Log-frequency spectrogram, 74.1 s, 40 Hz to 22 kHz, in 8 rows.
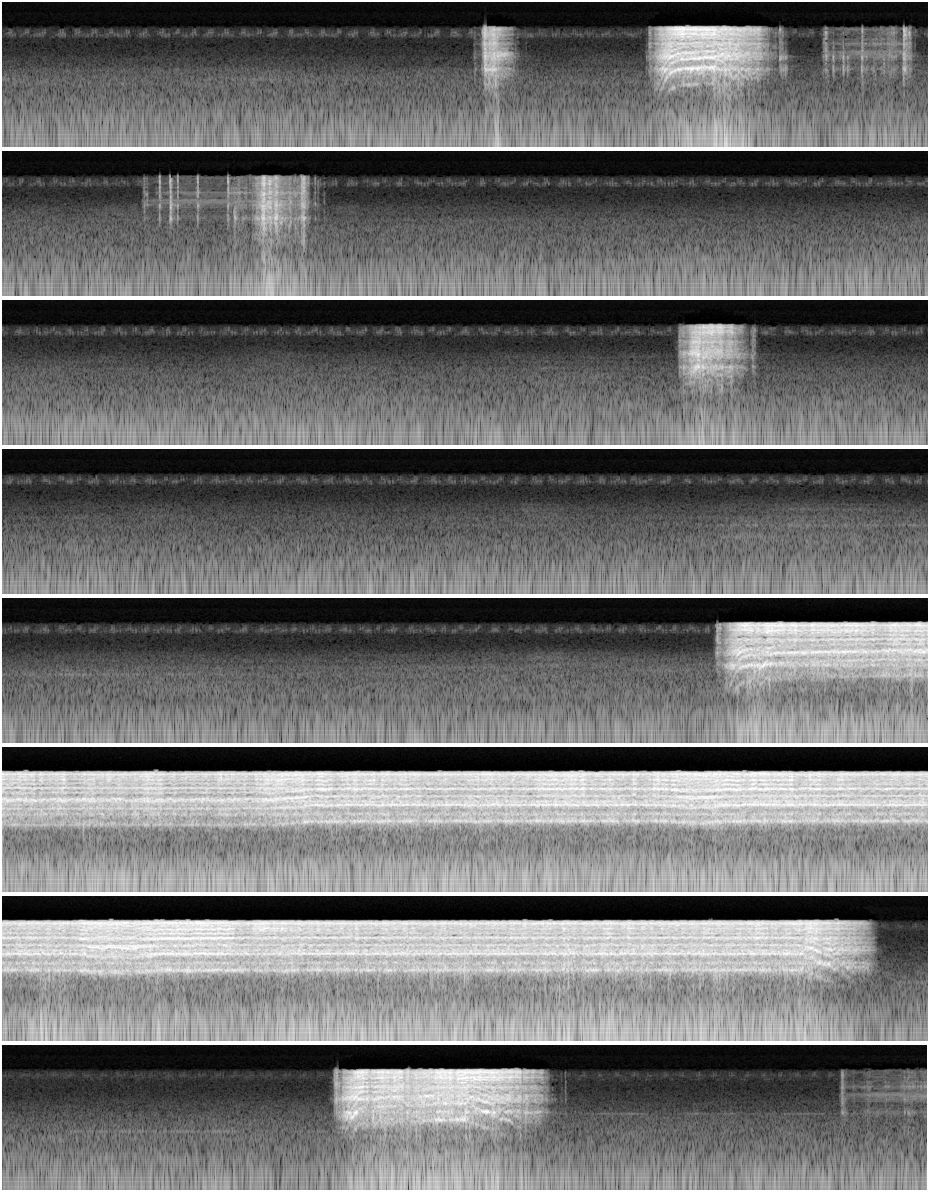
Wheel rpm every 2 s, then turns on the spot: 0, 0, 20, 50, 0, 0, 0, 0, 0, 0, 0, 0, 0, 0, 0, 0, 0, 0, 0, 0, 0, 0, 130, 200, 210, 230, 230, 230, 230, 230, 230, 210, 20, 0, 100, 10, 0.
none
